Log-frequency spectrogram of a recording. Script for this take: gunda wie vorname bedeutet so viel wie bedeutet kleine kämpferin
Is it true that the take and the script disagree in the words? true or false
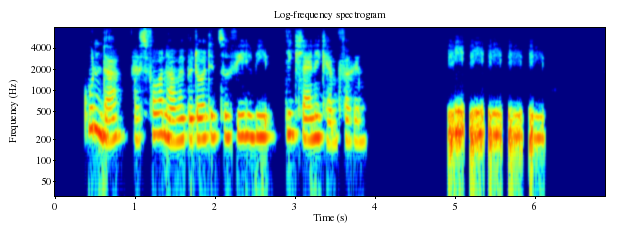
true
